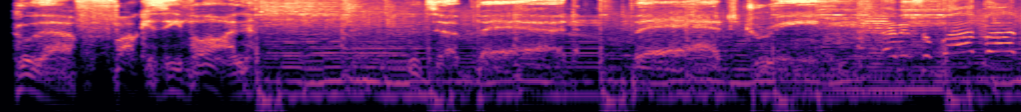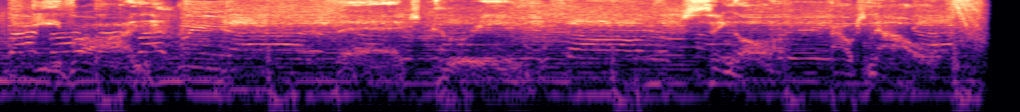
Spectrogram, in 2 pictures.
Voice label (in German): us englisch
